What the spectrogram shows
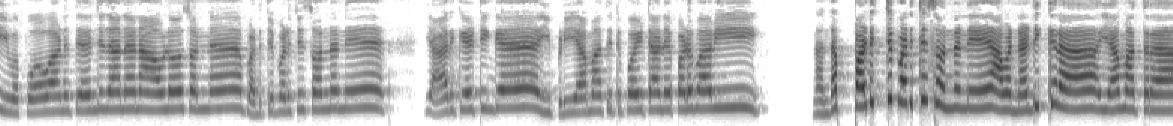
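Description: Cartoon VO: very high-pitched, rapid woman playing village mothers, scolding and melodramatic. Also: a bit bright. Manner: quick, scolding, dramatic wailing. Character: middle-aged village women, mothers and grandmother. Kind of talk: Tamil cartoon voice acting.

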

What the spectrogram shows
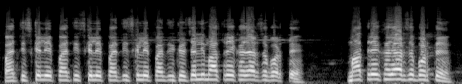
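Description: Racing along in a high voice, this man chants prices and repeats bid calls at an open-air motorbike auction. The lot around him is packed with parked bikes, and there's no echo.

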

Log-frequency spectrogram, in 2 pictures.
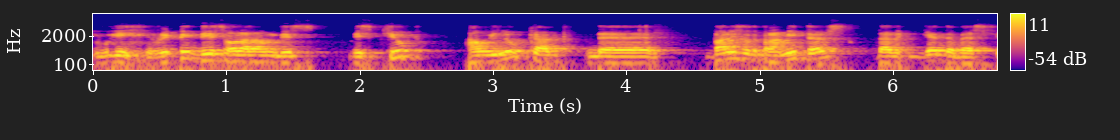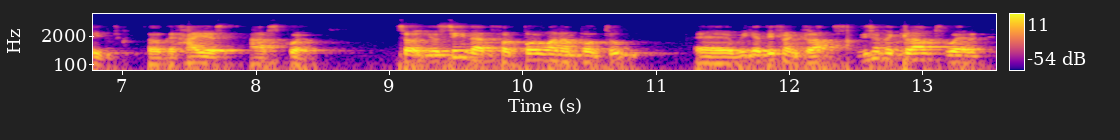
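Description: A man from Spain's Basque Country with a Basque Spanish accent, giving an informal scientific lecture in a halting, step-by-step explanatory way. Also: mid-range voice. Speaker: researcher presenting own work. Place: remote talk over video call. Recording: muffled, roomy video-call audio.

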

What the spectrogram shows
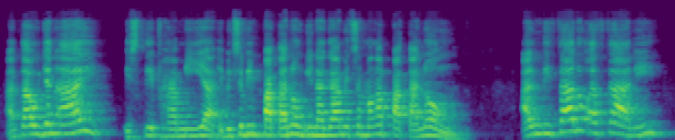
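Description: A woman from the Philippines teaching her children at home, patiently quizzing them and drilling words slowly. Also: on the high side, a bit bright. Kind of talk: home language lesson. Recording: echoey room.

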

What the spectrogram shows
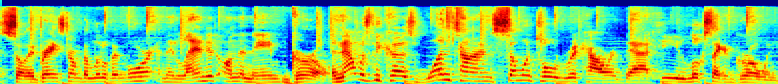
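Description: A woman with a Canadian accent narrates a scripted countdown as host, her voice sitting on the lower side. She keeps it playful and jokey, with a bit of soft music underneath. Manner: playful, jokey, laughs at own slips.

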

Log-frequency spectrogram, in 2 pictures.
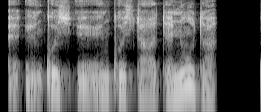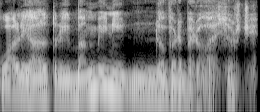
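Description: A man's voice: fairly high pitch, lively intonation, normal speed, vocal fry, fairly bright tone, husky, exaggerated voice. Man voicing an anxious, pleading old scholar. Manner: agitated, pleading, breathless. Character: anxious, stammering elderly male scholar.

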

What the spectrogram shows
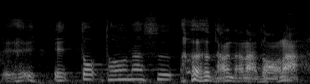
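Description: Timid young master hawking wares, a man voicing him, high gravelly voice, rakugo. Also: animated, a bit bright, exaggerated voice. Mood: musing. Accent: Edo Tokyo. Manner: muttering to himself, stammering, drawn-out vendor cries. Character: naive disowned young master turned peddler. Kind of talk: rakugo storytelling.

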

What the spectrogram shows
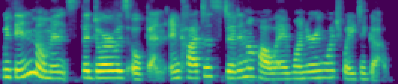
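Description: A childcare staff member, a woman, reading a storybook aloud in an expressive storytelling manner. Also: on the high side, normal speed.

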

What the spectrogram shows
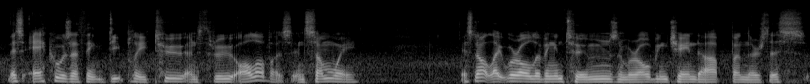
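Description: A man's voice: mid-range voice, darkish tone, slight background noise. A male pastor preaching a sermon, earnest and emphatic, building momentum through repeated phrases. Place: church.

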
